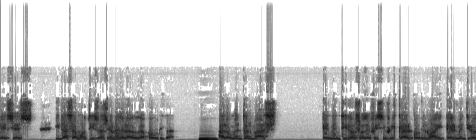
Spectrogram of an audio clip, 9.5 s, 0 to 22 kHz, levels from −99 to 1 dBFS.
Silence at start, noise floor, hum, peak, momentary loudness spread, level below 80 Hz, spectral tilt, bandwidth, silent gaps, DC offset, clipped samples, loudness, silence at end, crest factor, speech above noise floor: 0 s; -41 dBFS; none; 0 dBFS; 9 LU; -40 dBFS; -3 dB/octave; 12 kHz; none; under 0.1%; under 0.1%; -12 LUFS; 0 s; 14 dB; 28 dB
